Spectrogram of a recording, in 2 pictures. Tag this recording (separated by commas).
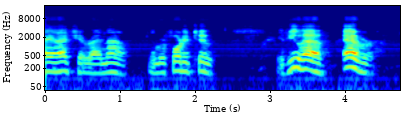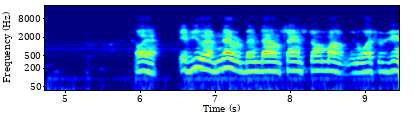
Speech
